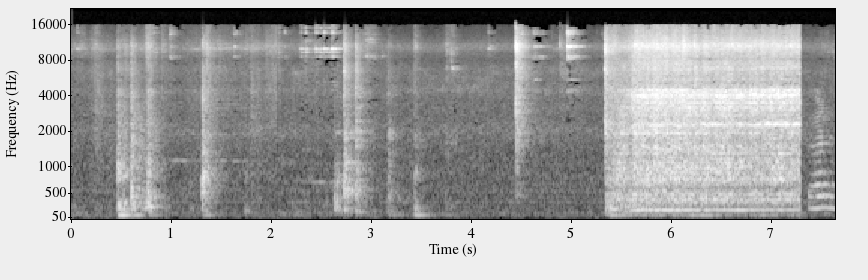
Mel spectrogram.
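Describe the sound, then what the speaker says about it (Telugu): A mixer grinder blending coriander, cumin, salt and curry leaves into a coarse chutney roars loudly for about two seconds near the end, after a series of clattering knocks and handling sounds. "కొంచెం ఉంటే కొత్తిమీర కూడా వేసుకొని మిక్సీ పట్టండి"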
